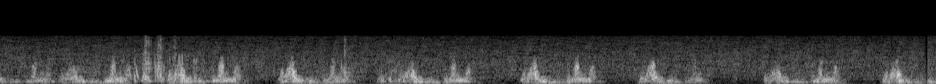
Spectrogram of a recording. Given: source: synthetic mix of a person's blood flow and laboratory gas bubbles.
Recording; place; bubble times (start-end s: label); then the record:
Doppler ultrasound of blood flow; precordium
1.11-1.24 s: bubbles
1.27-2.10 s: bubbles
3.39-3.54 s: bubbles
3.80-4.08 s: bubbles
From the record:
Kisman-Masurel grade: 221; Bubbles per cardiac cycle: several, 3 to 8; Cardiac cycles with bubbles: 10 to 50%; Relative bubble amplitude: barely perceptible (0.100 to 0.250); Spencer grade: 2 (many but less than half of the cardiac periods contain bubble signals, singularly or in groups); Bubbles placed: anywhere in the cardiac cycle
